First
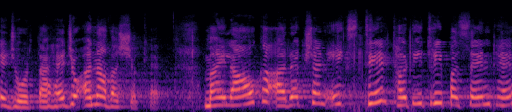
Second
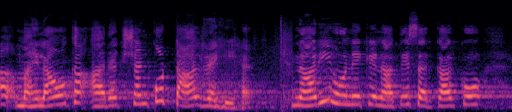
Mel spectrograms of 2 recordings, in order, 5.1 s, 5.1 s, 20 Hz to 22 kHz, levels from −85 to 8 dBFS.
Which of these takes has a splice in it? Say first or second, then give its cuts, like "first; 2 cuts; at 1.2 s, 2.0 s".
second; 1 cut; at 2.9 s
